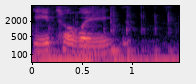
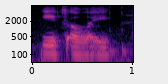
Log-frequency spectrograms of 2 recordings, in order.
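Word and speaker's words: Eataly: Um it's called Pronto Italy. Uh and I'm I'm not mispronouncing it. It's just a pun. It's It's like Italy except it's E A T A L Y. Yep. Italy.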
